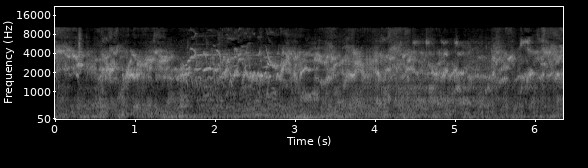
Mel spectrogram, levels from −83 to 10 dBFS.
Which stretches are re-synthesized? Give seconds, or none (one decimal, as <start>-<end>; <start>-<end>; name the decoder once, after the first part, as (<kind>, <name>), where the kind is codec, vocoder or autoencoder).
0.0-1.6 (codec, HILCodec); 2.8-6.4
